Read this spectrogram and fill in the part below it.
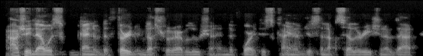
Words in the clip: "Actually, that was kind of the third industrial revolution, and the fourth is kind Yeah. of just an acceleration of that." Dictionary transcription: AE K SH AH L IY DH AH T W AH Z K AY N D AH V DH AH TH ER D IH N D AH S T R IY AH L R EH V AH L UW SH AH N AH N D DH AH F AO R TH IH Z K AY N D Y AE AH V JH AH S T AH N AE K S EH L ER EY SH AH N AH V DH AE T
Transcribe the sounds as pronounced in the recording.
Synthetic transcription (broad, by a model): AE K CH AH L IY DH AH T W AH Z K AY N D AH V DH AH TH ER D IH N D AH S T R IY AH L R EH V AH L UW SH AH N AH N DH AH F AO R TH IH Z K AY N D AH V JH AH S T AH N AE K S EH L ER EY SH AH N AH V DH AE T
